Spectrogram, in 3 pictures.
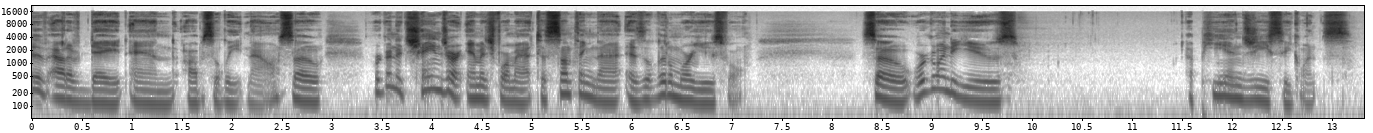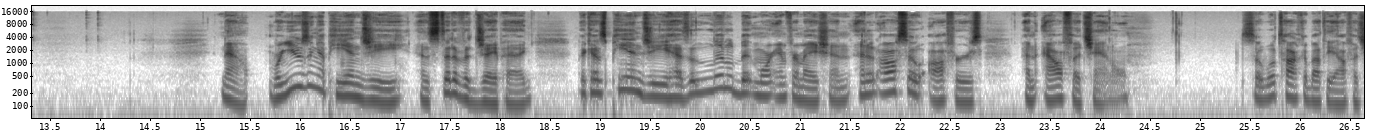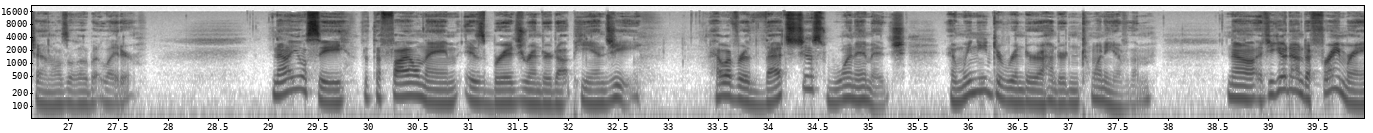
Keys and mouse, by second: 8.5 click, 13.9 click.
